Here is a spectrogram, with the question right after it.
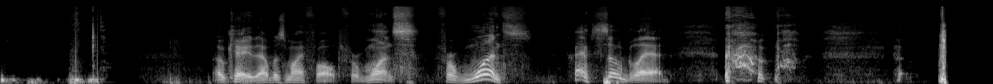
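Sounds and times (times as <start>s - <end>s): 
breathing: 1.4s - 2.0s, 6.8s - 7.3s, 8.2s - 9.0s
speech: 2.2s - 8.0s
person coughing: 7.3s - 8.1s.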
